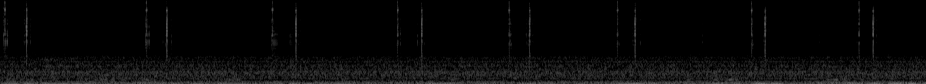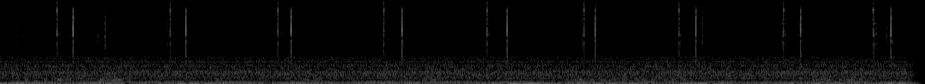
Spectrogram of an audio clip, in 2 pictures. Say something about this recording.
Sound effects > Other mechanisms, engines, machines
MECHClik-Blue Snowball Microphone Plastic, Clicking, Flashlight Nicholas Judy TDC
Plastic clicking like a flashlight.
